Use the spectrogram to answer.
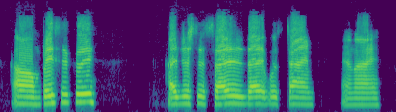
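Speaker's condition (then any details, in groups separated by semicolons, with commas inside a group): Traumatic brain injury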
